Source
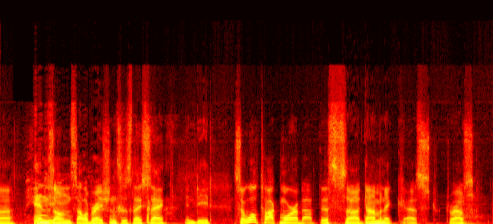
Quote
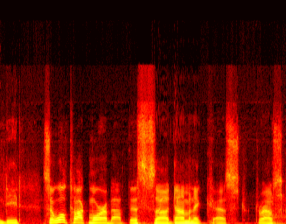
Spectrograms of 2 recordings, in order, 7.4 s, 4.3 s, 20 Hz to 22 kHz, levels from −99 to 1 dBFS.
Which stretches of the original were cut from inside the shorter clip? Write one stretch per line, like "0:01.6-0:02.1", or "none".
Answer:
none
